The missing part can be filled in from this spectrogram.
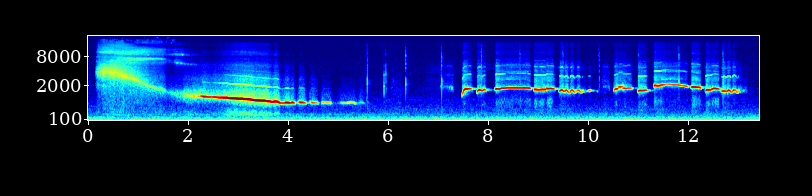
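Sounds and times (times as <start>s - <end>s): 
person whistling: 0.2s - 5.6s, 7.5s - 13.1s.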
